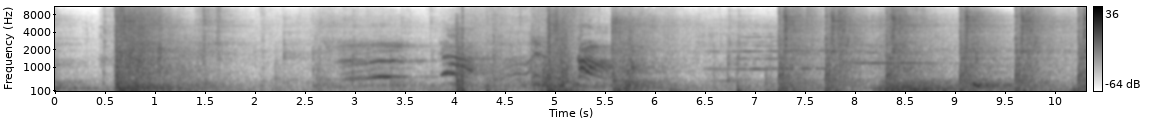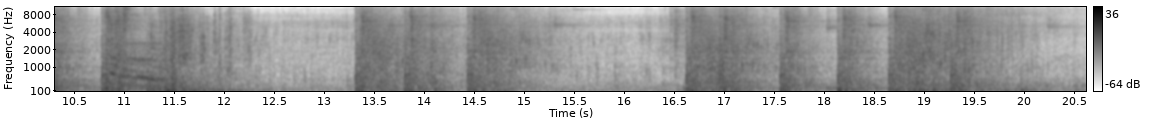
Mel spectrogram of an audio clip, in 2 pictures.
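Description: Gunshots boom loudly in quick succession.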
